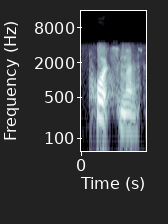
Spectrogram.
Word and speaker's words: Portsmouth: Scheduled to go to Arkansas, Shreveport, Portsmouth, Virginia, Portsmouth, that's how you say it, Virginia, Chesapeake.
